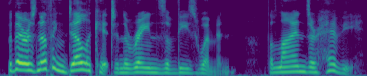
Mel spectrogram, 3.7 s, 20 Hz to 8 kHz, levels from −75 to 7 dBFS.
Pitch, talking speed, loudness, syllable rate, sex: 200 Hz, 245 wpm, -18 LUFS, 7.8 syllables/s, female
